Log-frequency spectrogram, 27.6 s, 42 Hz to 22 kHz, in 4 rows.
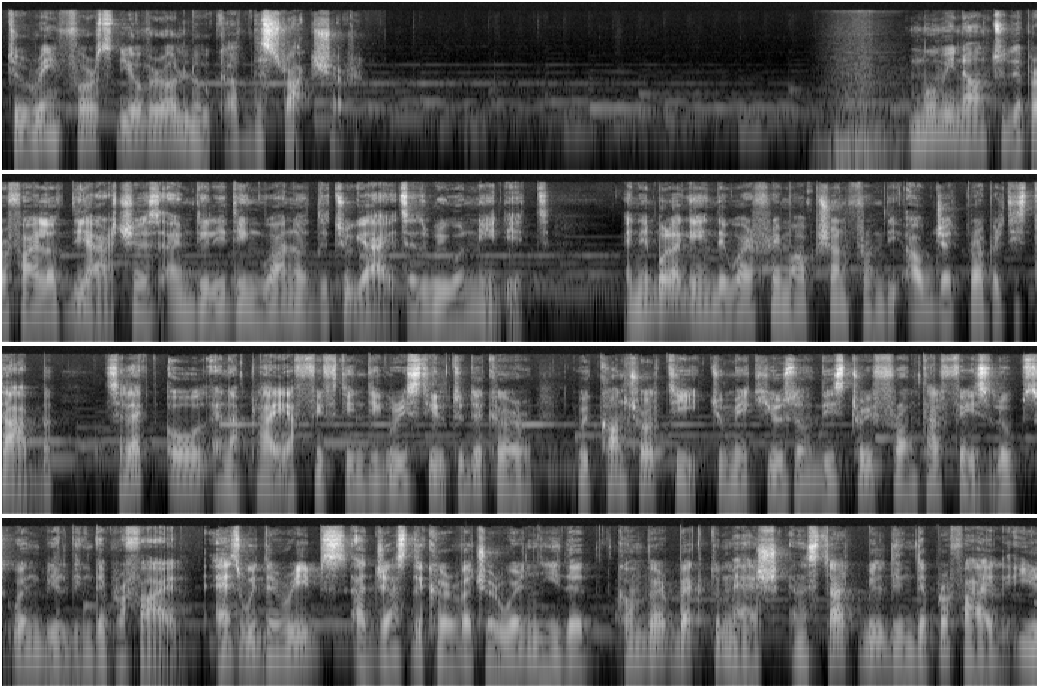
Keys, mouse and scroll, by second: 1.0 ctrl+r, 2.0 3, 2.1 alt+click, 2.5 alt+e, 3.7 Tab, 4.0 right click, 4.7 click, 6.0-7.1 middle drag, 7.1 click, 7.4 shift+middle click, 7.8 click, 7.9 Tab, 8.0 click, 9.0 l, 9.4 p, 9.9 Tab, 10.1-10.5 drag, 11.0 Delete, 11.3-12.1 middle drag, 12.1 click, 13.0-14.2 drag, 14.2-15.9 shift+middle drag, 15.9 Tab, 16.3-16.8 scroll up 4, 16.8 a, 17.0-18.6 shift+middle drag, 18.6 ctrl+t, 22.0 click, 22.5 click, 23.3-24.4 drag, 24.4 g, 25.8-26.9 drag, 27.1 middle click.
